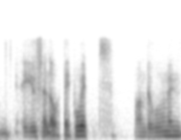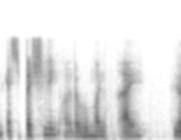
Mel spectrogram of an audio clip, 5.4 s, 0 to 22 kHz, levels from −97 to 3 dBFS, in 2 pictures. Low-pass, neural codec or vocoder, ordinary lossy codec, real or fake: 7.2 kHz; codec, 16 kHz, 0.5 kbps, X-Codec, HuBERT features, trained on general audio; Opus, 32 kbps; fake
